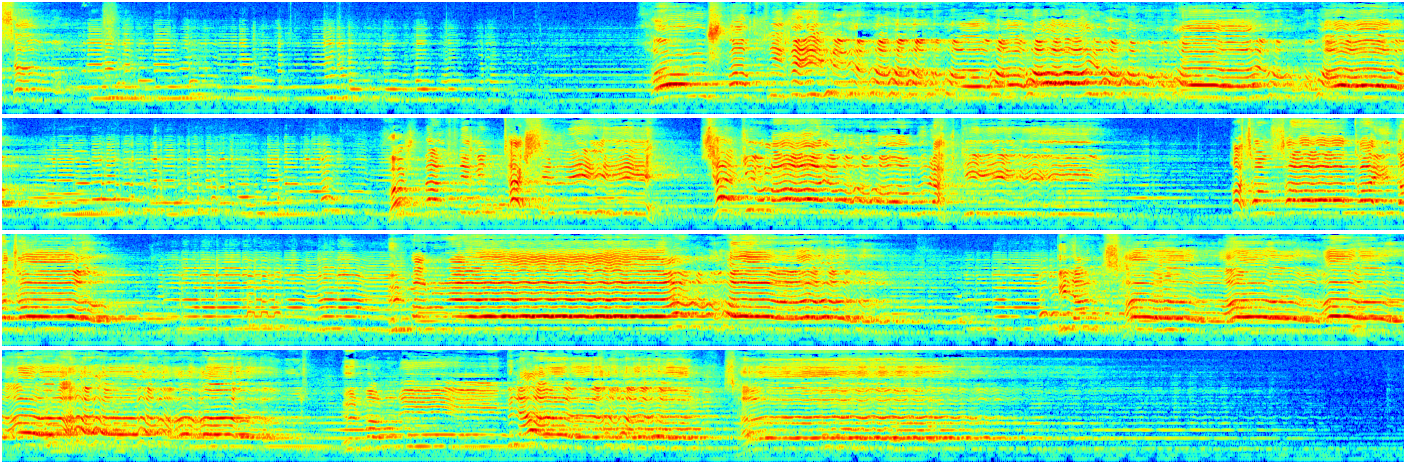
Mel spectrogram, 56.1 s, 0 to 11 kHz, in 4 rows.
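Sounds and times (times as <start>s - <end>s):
orchestral accompaniment: 0.0s - 56.0s
man singing with trills: 26.4s - 29.3s, 38.6s - 53.6s.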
